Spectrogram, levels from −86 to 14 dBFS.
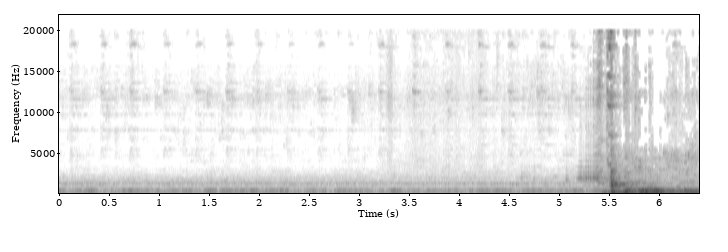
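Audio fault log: No technical faults can be heard anywhere in the clip of sounds, and the signal holds steady throughout.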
